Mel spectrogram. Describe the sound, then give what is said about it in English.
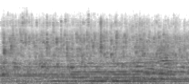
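Steady bubbling, splashing water from a fountain in La Provence Spa, a hushed hotel spa with tiled floors and massage rooms, runs continuously at a moderate level, with a faint low hum beneath it and no voices. “The hallway ends at La Provence Spa, a hushed oasis of sorts, complete with tiled floors, massage rooms, and a bubbling fountain.”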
